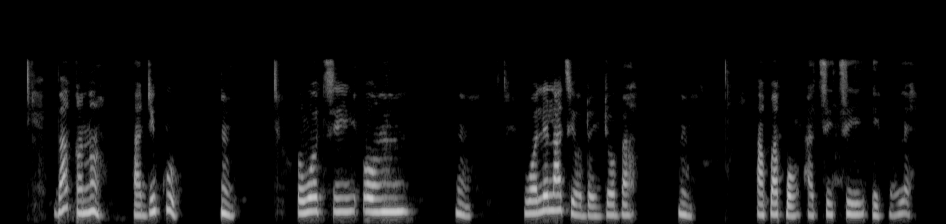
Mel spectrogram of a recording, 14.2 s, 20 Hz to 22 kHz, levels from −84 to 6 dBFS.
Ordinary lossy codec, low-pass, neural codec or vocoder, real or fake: none; 7.2 kHz; codec, 16 kHz, 4 kbps, FreqCodec, larger model; fake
